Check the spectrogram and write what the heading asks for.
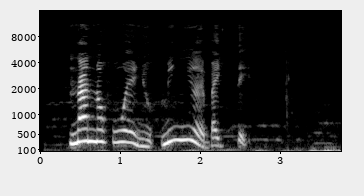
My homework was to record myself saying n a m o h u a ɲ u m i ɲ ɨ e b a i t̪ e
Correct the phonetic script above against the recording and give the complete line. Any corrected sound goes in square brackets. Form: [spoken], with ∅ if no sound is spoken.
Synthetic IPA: n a [n] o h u [e] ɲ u m i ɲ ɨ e b a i t̪ e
